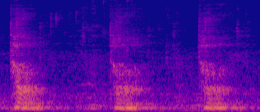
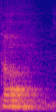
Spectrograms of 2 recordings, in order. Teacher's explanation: ta, and the tongue is touching the teeth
